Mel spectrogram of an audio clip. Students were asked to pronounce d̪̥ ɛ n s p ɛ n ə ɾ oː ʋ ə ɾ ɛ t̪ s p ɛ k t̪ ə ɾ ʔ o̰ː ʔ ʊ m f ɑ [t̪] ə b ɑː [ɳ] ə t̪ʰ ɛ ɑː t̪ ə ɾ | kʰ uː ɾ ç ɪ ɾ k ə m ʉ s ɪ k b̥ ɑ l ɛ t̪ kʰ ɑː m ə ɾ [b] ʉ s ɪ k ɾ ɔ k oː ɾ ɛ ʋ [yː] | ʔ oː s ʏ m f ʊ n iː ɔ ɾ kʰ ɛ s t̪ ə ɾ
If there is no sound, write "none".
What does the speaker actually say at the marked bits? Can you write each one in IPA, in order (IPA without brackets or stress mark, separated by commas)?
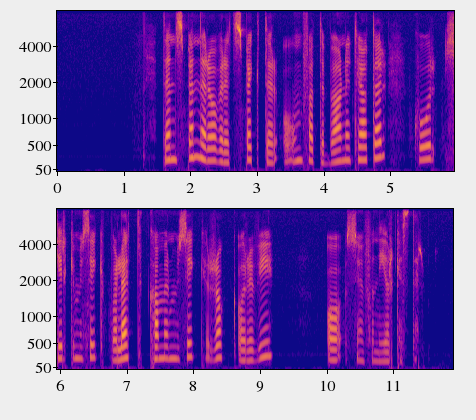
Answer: t̪, ɳ, m, yː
